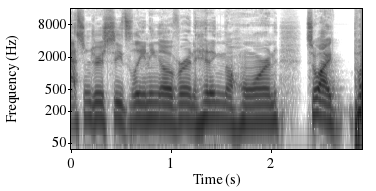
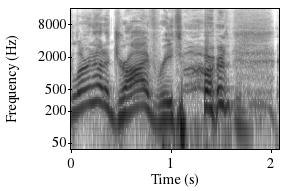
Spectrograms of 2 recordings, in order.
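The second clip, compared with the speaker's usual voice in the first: retold yell; 8 semitones higher, slower than usual. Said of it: "I was just yelling".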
